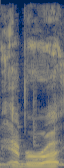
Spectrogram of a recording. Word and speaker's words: Ebirah: Series figure here and ebera is awesome that's how I'm gonna pronounce it I am probably gonna hurt your ears but quite frankly it seems like everybody likes to pronounce this kaiju's name differently and uh you know based on Japanese pronunciation I guess we're all going to say it differently anyway ibra here is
